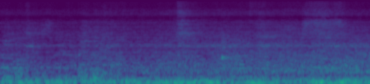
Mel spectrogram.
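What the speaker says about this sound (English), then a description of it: "Please remain fully seated until the train comes to a complete stop" A Magic Kingdom railroad steam train pulls into Frontierland Station with a steady, loud, low rumble of wheels and carriages. The sound is close and continuous, with a voice faintly audible over it.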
